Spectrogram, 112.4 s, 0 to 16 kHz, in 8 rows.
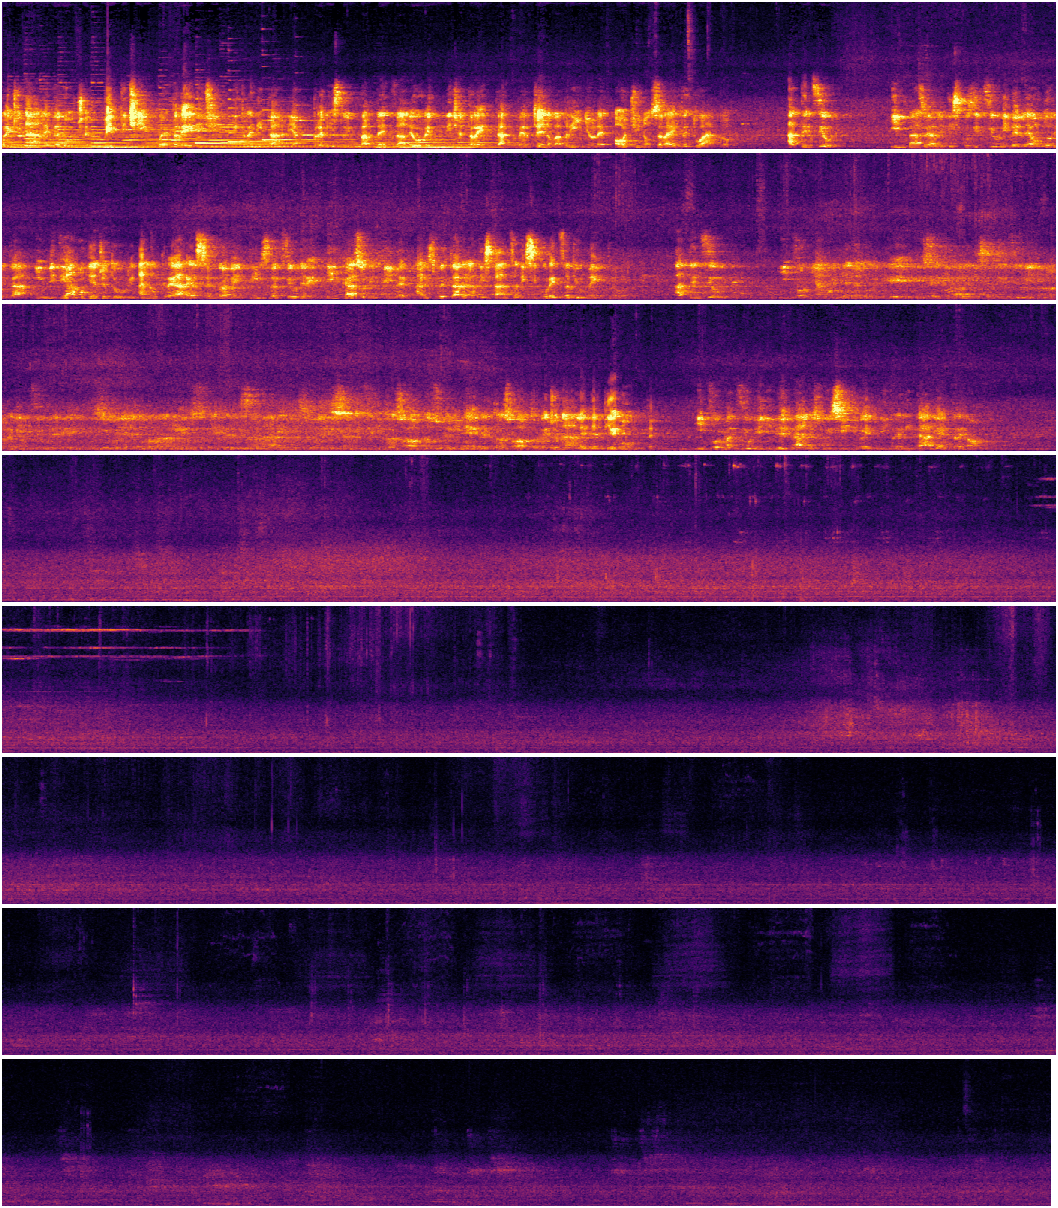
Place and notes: Chapter VII of Ascolto il tuo cuore, città. I listen to your heart, city
Saturday March 14th 2020. Crossing the open-air market of Piazza Madama Cristina, then Porta Nuova train station, Turin, and back. Four days after emergency disposition due to the epidemic of COVID19.
Start at 11:00 p.m. end at 11:44 p.m. duration of recording 43'57''
The entire path is associated with a synchronized GPS track recorded in the (kmz, kml, gpx) files downloadable here:
Piemonte, Italia, 14 March 2020, 11:00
